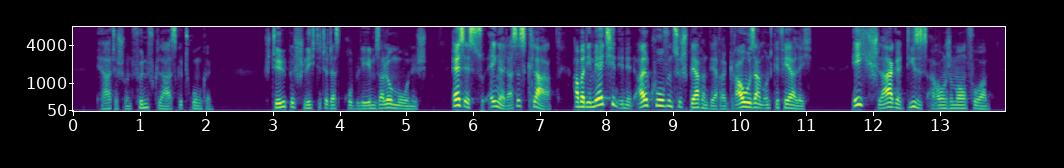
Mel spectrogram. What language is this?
German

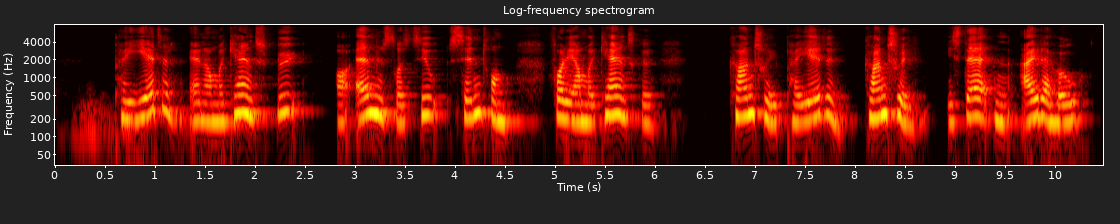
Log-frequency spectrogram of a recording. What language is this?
Danish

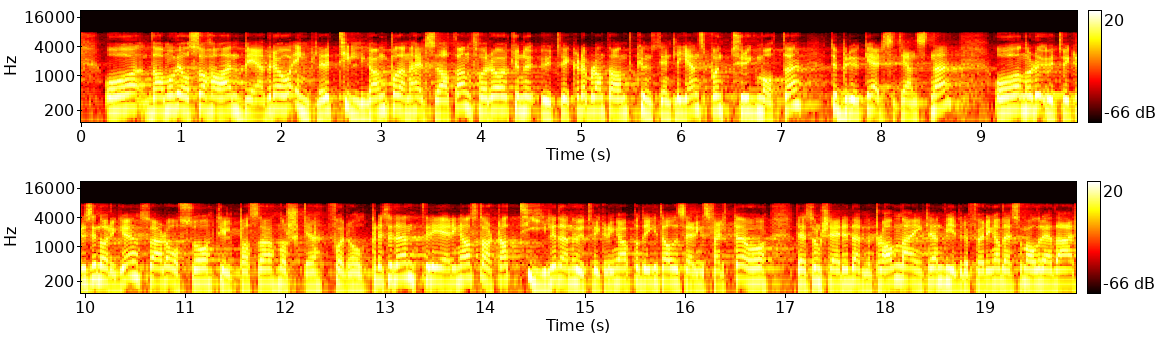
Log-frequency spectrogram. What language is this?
Norwegian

